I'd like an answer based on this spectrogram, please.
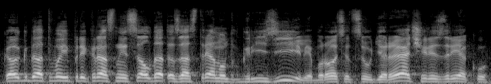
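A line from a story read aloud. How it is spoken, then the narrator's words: Booming. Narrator (Russian): прогремел Тул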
